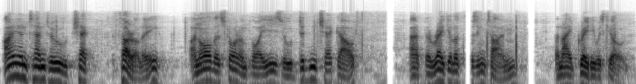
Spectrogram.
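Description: An actor playing a calm, confident crime investigator in a 1940s radio drama, speaking in a measured, authoritative way. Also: male voice, fairly low pitch, close to an everyday voice. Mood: businesslike. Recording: muffled, noisy 1940s radio recording.

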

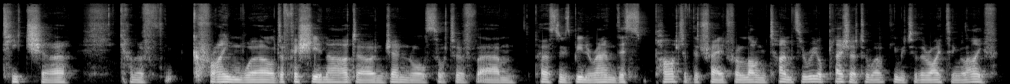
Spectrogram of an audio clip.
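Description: A man's voice: on the low side, little pitch movement, normal speed. A man hosting a conversational podcast interview, framing his questions in a loose, hesitant way with repeated words.

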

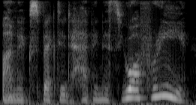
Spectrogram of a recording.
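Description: Woman voicing a tender, lowered-voice Tudor gentleman lover. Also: animated, a little slow, vocal fry, breathy edge, heavily acted. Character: tender, ardent Tudor gentleman in love, sweet-spoken. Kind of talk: storybook character reading.

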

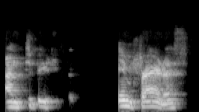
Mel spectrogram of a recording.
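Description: A man's voice: medium pitch, unhurried, dull audio. A man co-hosting a podcast in casual chat, reflective and agreeable, with long rambling sentences. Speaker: podcast co-host.

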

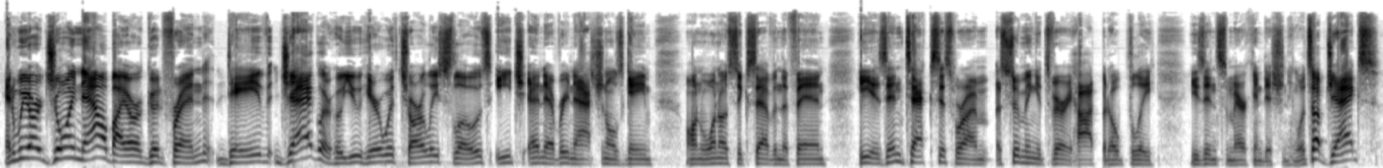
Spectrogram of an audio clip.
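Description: A man's voice: mid-range voice, expressive, moderate pace, pushed and bright, dry recording, clean studio sound. A man hosting a sports show with casual interview chat.

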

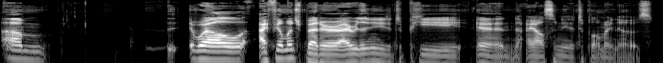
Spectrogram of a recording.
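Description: A man's voice: lowish voice, fairly even intonation, unhurried, gravelly, smooth, no echo. Stuffy nasal man, snappy banter. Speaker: podcast co-host. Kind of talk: comedic banter.

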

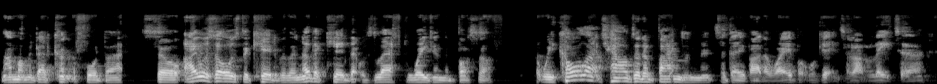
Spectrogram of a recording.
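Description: A middle-aged man from Manchester speaks with a husky, slightly low voice. He tells his story as a podcast guest, open and earnest, drifting from one memory to the next. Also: animated, a little fast, low-quality recording. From England.

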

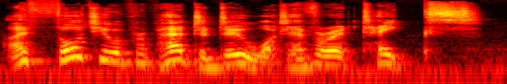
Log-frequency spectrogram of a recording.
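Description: Husky, very animated, controlling leader acted out. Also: medium pitch, brisk. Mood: angry, insistent. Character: stressed, controlling, pragmatic leader of a secret plan. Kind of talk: audio drama dialogue.

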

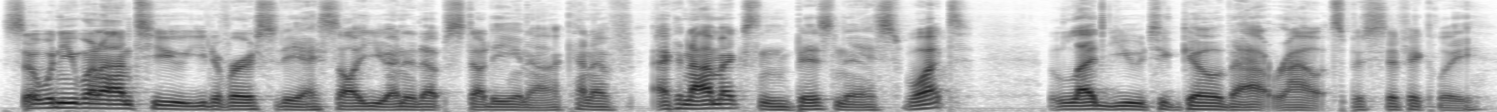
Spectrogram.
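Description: A man's voice: sits low, animated, fairly quick. A man hosting a podcast, reading a scripted intro and then asking interview questions with short affirmations.

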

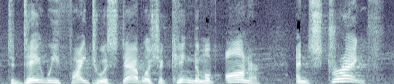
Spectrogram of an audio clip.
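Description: A man's voice: a little high, sing-song, moderate pace, pushed and bright, voice pushed up, full character voice. A man voicing an army general who gives a declamatory rallying speech to his troops. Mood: rousing. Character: rousing male army general.

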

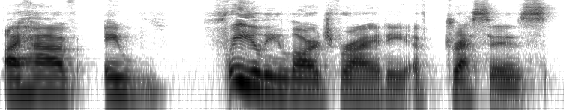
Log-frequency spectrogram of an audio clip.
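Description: A woman's voice: fairly low pitch, slow. A woman in her thirties co-hosting a casual chat, with a wry, self-mocking humor. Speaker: podcast co-host.

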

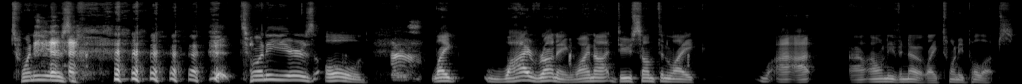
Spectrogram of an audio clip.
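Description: A man's voice: mid-range voice, sharp tone. A man hosting a podcast over a video call, laid-back and casual, swearing and laughing easily. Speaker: podcast host. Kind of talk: casual interview chat. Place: home in Delaware.

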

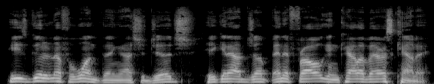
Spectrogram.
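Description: A man's voice: mid-range voice, fairly quick, pitched above the performer's own voice, natural voice. A man voicing a boastful, easygoing frontier gambler in a storybook tale, with careless, colloquial talk. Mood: careless boasting.

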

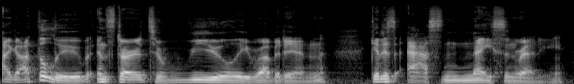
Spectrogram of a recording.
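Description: A man voicing a playful adult female animal character in an audiobook, with an animated, confiding storytelling manner. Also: deep voice, measured pace. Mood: excited, teasing. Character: playful adult female anthropomorphic animal sharing personal anecdotes.

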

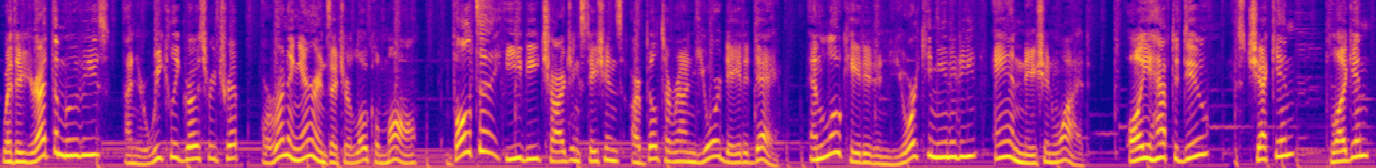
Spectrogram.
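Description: Guy doing an ad read, high voice, super lively, faint music under it. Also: fairly quick. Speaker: advertisement announcer. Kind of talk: scripted commercial narration.

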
